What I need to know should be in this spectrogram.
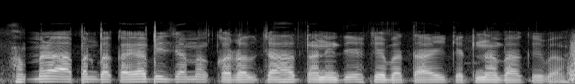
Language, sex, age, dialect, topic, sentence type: Bhojpuri, male, 18-24, Southern / Standard, banking, question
